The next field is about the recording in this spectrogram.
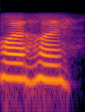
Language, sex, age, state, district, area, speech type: Assamese, female, 45-60, Assam, Dibrugarh, urban, conversation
